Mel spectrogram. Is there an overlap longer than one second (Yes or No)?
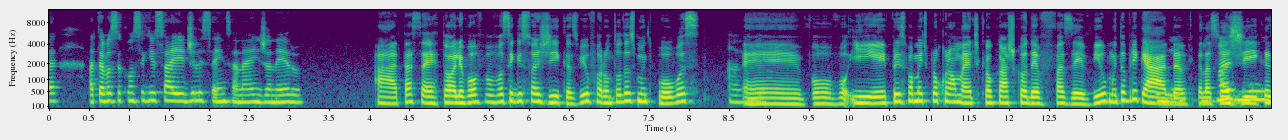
Yes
